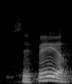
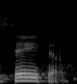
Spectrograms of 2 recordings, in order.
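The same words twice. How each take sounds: First: The stress is on the second syllable. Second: The stress is on the first syllable. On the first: The speaker calls it wrong. "bukan sefer" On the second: The speaker calls it right. "tapi sefer. Jadi aksen atau intonasi jatuh pada uh, suku kata pertama"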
